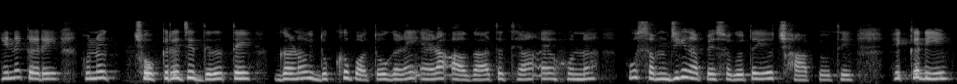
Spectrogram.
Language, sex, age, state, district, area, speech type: Sindhi, female, 18-30, Rajasthan, Ajmer, urban, spontaneous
